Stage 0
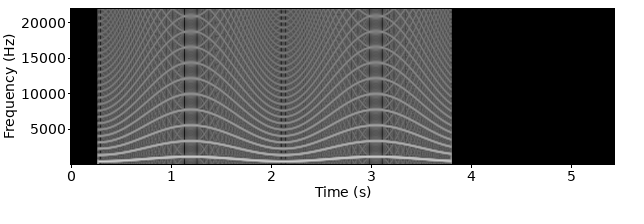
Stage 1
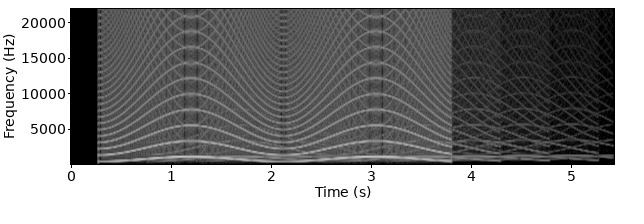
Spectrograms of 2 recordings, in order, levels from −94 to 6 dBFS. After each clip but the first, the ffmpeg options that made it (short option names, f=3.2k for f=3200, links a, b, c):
-filter_complex "[0:a]highpass=900,aecho=1:1:5.6:0.59,asplit=6[a][b][c][d][e][f];[b]adelay=490,afreqshift=39,volume=-20dB[g];[c]adelay=980,afreqshift=78,volume=-24.4dB[h];[d]adelay=1470,afreqshift=117,volume=-28.9dB[i];[e]adelay=1960,afreqshift=156,volume=-33.3dB[j];[f]adelay=2450,afreqshift=195,volume=-37.7dB[k];[a][g][h][i][j][k]amix=inputs=6:normalize=0,volume=-5.5dB"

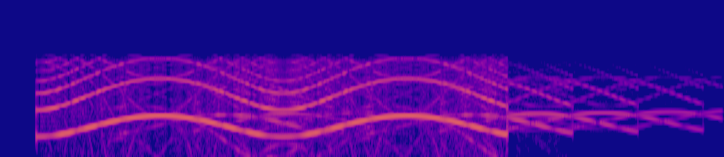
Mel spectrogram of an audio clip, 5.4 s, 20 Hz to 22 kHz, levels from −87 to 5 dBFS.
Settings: -af "lowpass=f=2.9k:w=0.5412,lowpass=f=2.9k:w=1.3066,aresample=11025,asoftclip=type=tanh:threshold=-36.5dB,aresample=44100"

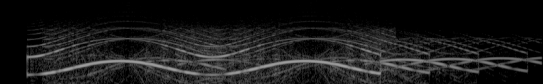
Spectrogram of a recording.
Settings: -filter_complex "[0:a]acrossover=split=2700[a][b];[b]adelay=150[c];[a][c]amix=inputs=2:normalize=0,asplit=2[d][e];[e]highpass=f=720:p=1,volume=18dB,asoftclip=type=tanh:threshold=-31.5dB[f];[d][f]amix=inputs=2:normalize=0,lowpass=f=1.5k:p=1,volume=-6dB,acrusher=bits=6:mode=log:mix=0:aa=0.000001,volume=7dB"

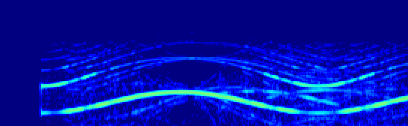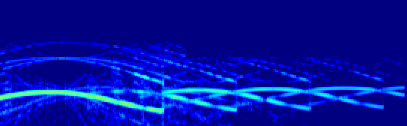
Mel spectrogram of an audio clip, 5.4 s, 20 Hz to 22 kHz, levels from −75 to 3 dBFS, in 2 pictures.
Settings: -af "bandreject=f=2.3k:w=14,volume=-8dB"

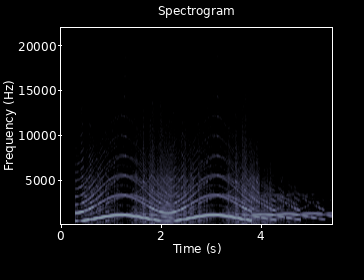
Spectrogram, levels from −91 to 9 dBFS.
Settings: -af "anlmdn=0.0398"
